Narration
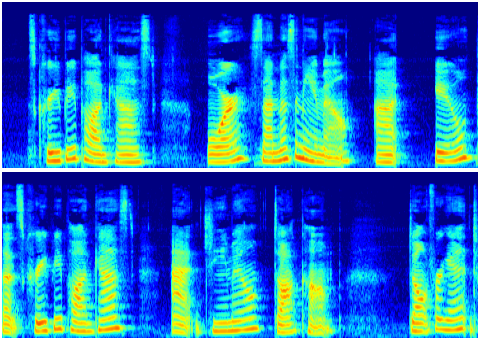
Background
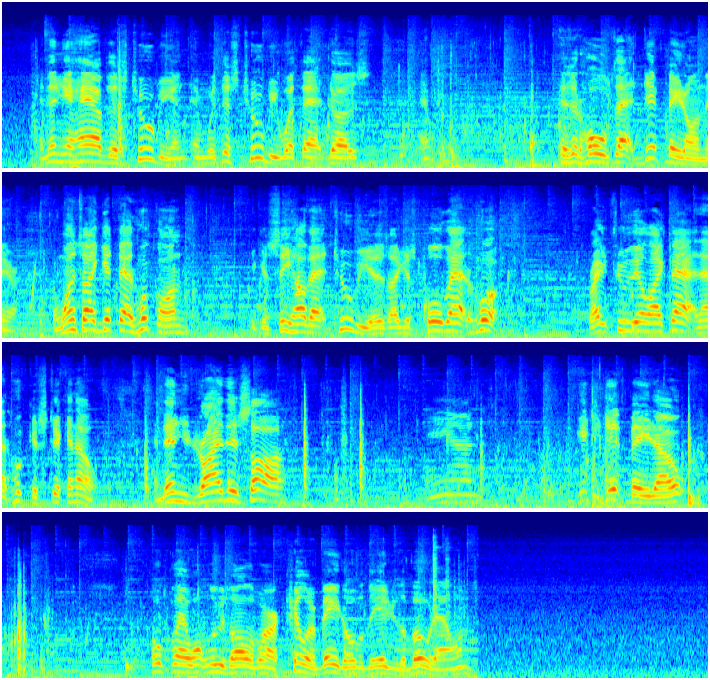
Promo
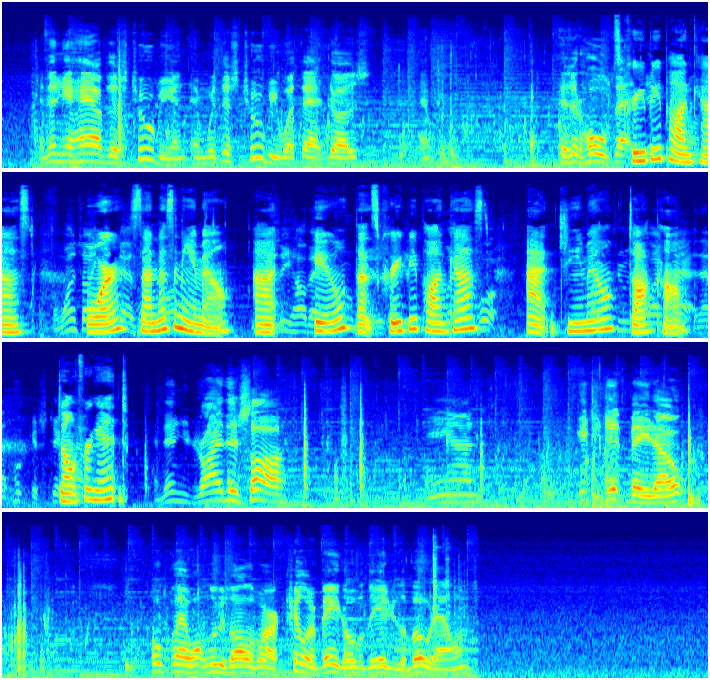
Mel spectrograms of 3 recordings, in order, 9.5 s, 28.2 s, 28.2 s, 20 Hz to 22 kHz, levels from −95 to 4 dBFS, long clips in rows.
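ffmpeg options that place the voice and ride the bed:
ffmpeg -i stem1.wav -i stem2.wav -filter_complex "[0:a]adelay=5850,volume=-2dB[link_01];[1:a]volume=12dB,afade=type=out:start_time=6.01:duration=0.43:silence=0.16788,afade=type=in:start_time=16.01:duration=0.55:silence=0.133352[link_02];[link_01][link_02]amix=inputs=2:normalize=0" out.wav

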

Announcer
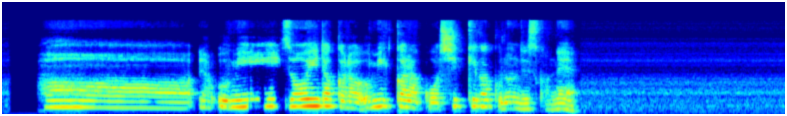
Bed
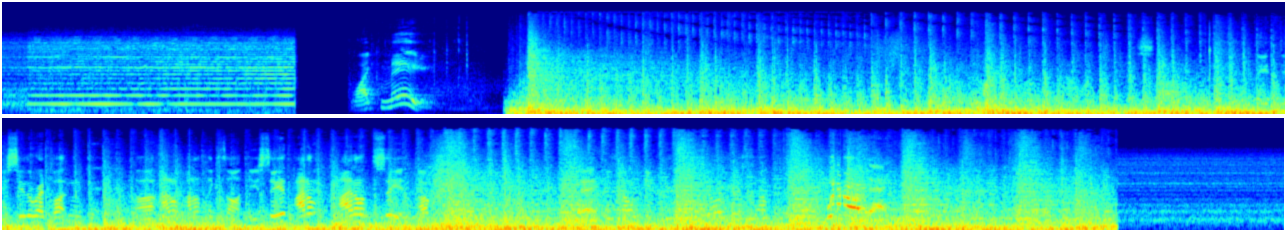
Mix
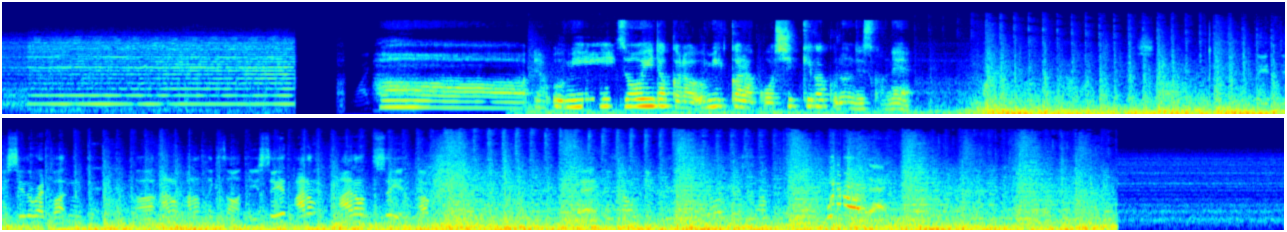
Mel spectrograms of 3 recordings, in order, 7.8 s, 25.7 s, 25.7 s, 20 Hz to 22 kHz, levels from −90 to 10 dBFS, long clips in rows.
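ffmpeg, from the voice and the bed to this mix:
ffmpeg -i stem1.wav -i stem2.wav -filter_complex "[0:a]adelay=3350,volume=-4.5dB[link_01];[1:a]volume=18.5dB,afade=type=out:start_time=2.83:duration=0.25:silence=0.0794328,afade=type=in:start_time=9.53:duration=0.4:silence=0.112202[link_02];[link_01][link_02]amix=inputs=2:normalize=0" out.wav

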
